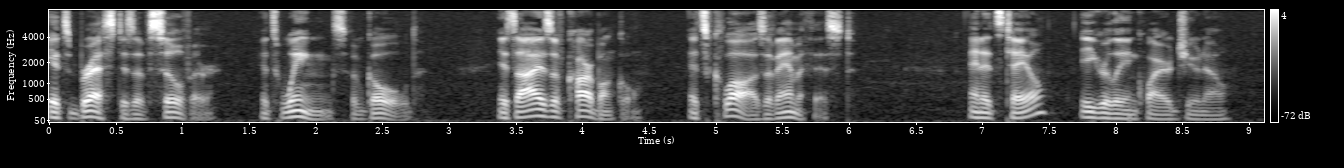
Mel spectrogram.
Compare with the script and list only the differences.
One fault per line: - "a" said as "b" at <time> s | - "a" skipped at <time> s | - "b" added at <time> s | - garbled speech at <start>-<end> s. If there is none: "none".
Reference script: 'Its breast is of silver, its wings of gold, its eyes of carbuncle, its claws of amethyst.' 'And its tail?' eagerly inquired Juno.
none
